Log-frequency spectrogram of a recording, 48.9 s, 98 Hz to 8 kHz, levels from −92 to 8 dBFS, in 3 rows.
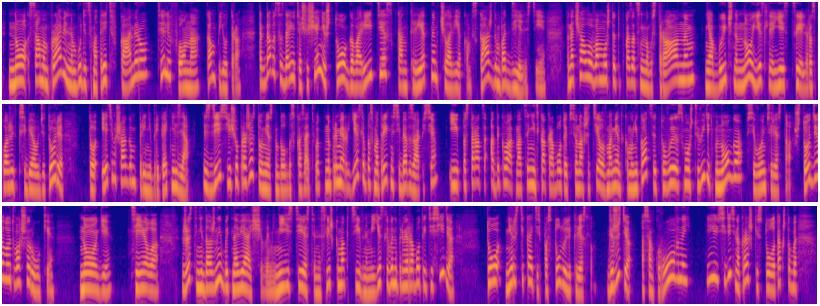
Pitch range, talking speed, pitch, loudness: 185-245 Hz, 140 wpm, 210 Hz, -20 LUFS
